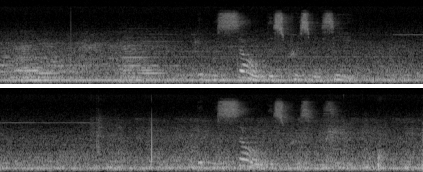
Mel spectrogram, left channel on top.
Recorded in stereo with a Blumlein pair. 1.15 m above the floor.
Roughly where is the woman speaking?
Ahead.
